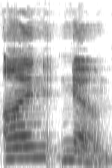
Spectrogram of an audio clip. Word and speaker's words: unknown: word is unknown now keep in mind this that k is a silent k so we have unknown to know something means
